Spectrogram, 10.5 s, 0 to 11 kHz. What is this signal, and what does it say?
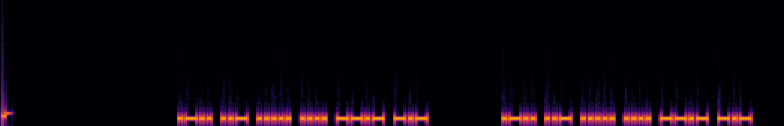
Morse code, heard as a keyed tone, about 25 wpm, 700 Hz. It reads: LU5HQK LU5HQK
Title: DXCC-100 Call Signs - 6 Characters - Repeated 2x - 25wpm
